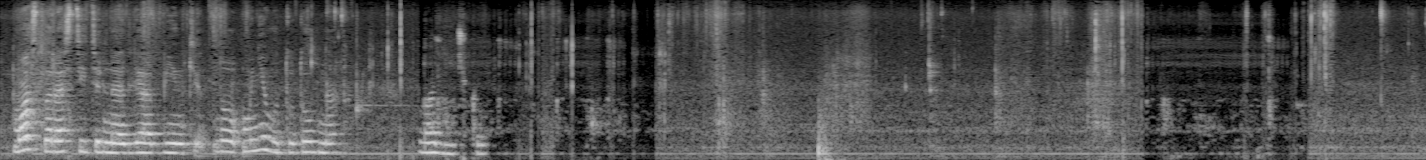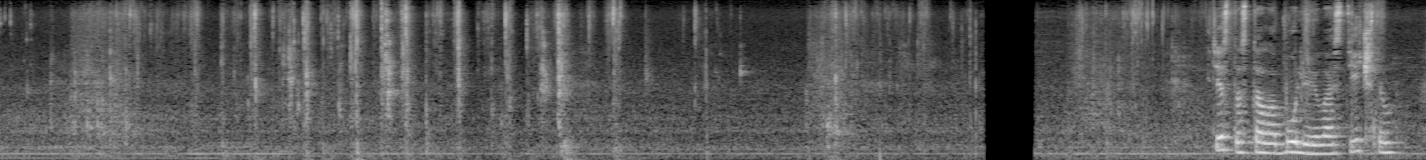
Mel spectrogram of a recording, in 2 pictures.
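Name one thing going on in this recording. Hands knead and squelch soft, sticky dough in a bowl.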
